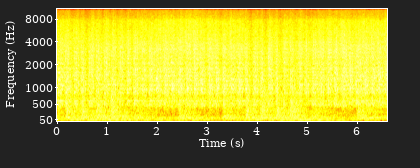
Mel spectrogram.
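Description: A troupe of large dhol drums played together with sticks, loud and continuous, with dense strokes running into a deep rumble.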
